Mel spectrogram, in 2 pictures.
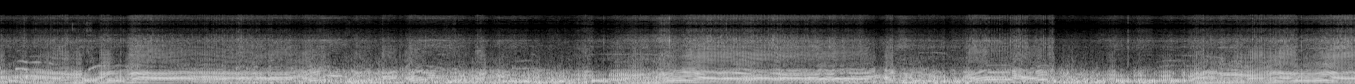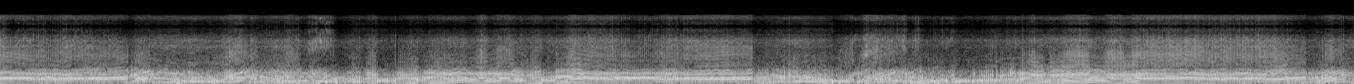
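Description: Motocross bike engine at race pace, its pitch climbing and dropping again and again every few seconds as the throttle is opened and shut.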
